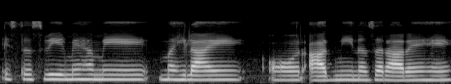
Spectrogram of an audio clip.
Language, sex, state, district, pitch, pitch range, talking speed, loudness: Hindi, female, Madhya Pradesh, Bhopal, 215 Hz, 205-225 Hz, 145 wpm, -17 LUFS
